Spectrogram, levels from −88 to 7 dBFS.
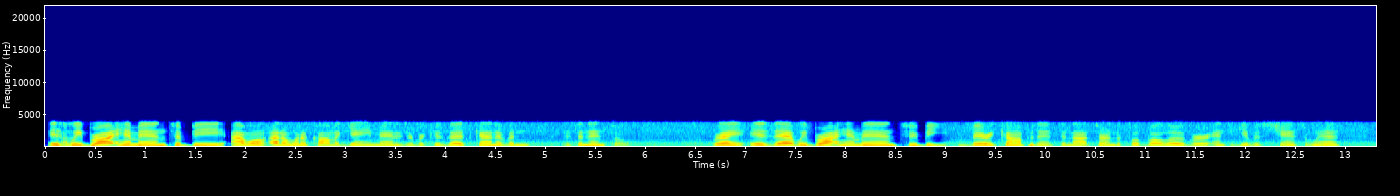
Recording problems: high frequencies cut off; severe; nothing above 4 kHz
hiss; noticeable; from 2 to 7.5 s and from 9 s on; 20 dB below the speech

